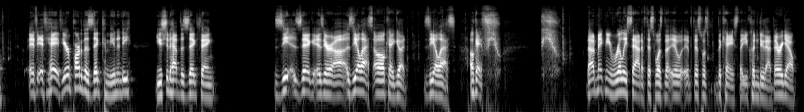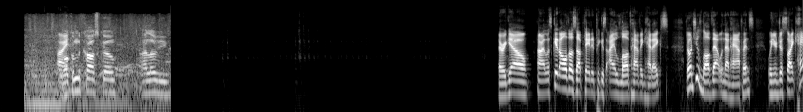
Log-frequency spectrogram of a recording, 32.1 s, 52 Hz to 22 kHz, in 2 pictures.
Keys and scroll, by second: 7.2 alt+{, 7.5-9.4 typing, 11.3 Return, 12.6-26.2 typing, 26.2 ctrl+u.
